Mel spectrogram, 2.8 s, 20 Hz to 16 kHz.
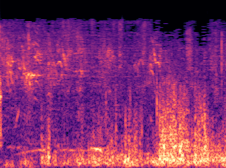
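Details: Breeding colony of cattle egrets at Inkamana near Vryheid on 12 November 2007; low rasping croaks swell into a dense, harsh chorus in the final second, over a steady background din.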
